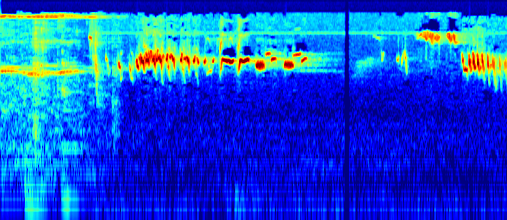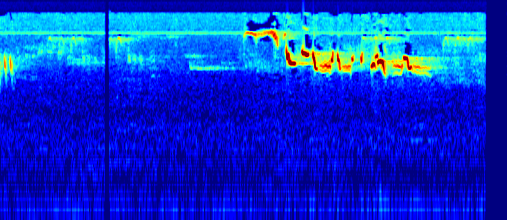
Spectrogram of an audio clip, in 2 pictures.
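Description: A small songbird singing quick, high chirping and trilling phrases in three bouts: the first about a second in, a short one around four to five seconds, and the last near the end.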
